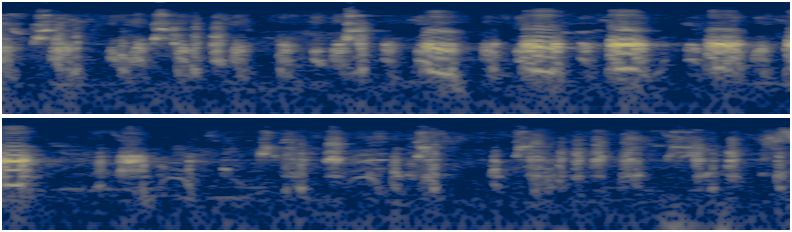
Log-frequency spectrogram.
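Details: A hybrid fighting chukar partridge gives a burst of hoarse, clucking notes that build into louder grouped calls mid-way, then trail off into softer, scattered chatter.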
